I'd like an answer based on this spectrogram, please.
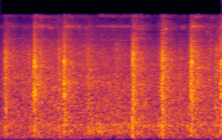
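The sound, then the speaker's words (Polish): Train at the PKP railway station in Przemyśl, Poland: a steady rolling rumble with rhythmic wheel clacks over rail joints, mostly in close pairs, repeating evenly. “Dworzec PKP w Przemyślu.”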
